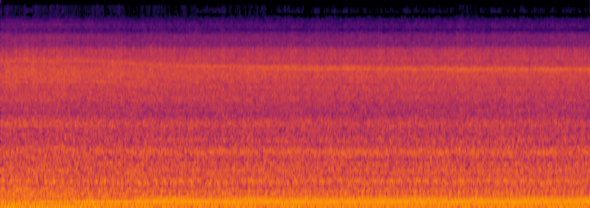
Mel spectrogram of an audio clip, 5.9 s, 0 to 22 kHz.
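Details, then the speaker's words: Rebuilt 8.3 Cummins diesel in a Case IH 2366 combine on first start, straight pipe: slightly uneven choppy idle at first, settling into a steadier low thrum. "yeah it sounds good to me like it was it was choppy a bit at first I meant it smooth out"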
